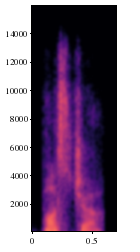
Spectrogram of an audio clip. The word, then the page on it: posture: Indian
